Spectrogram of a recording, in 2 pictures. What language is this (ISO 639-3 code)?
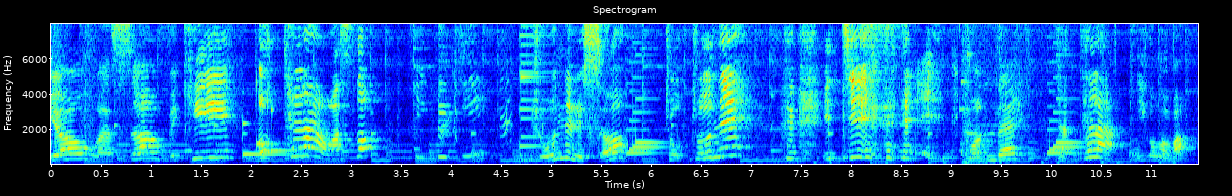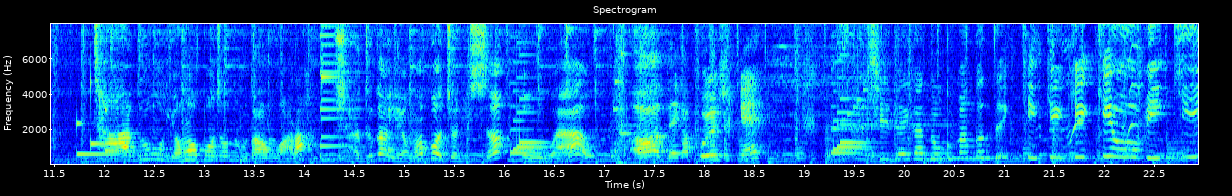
kor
